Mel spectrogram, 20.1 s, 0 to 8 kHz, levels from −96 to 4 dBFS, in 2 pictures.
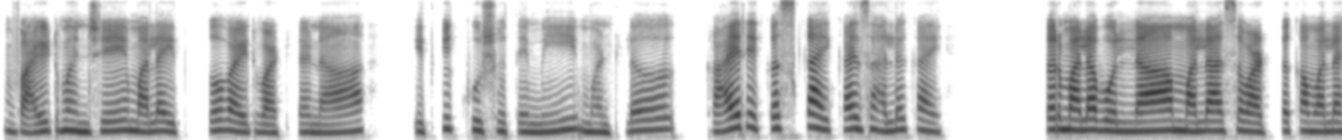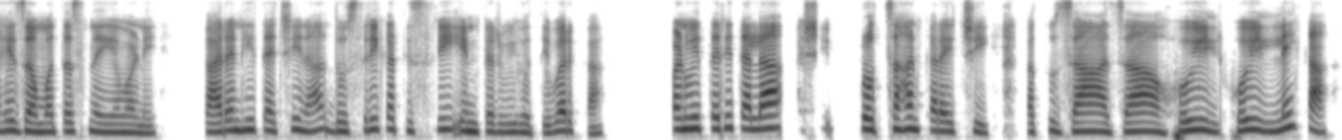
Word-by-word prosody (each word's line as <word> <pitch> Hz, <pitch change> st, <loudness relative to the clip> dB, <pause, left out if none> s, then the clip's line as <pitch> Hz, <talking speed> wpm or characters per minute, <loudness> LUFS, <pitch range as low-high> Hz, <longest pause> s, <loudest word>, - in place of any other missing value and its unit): वाईट 185 Hz, +4 st, 0 dB
म्हणजे 200 Hz, 0 st, -1 dB
मला 200 Hz, -1 st, -1 dB
इतकं 200 Hz, +3 st, -6 dB
वाईट 190 Hz, -4 st, -1 dB
वाटलं 175 Hz, +1 st, -5 dB
ना, 175 Hz, +4 st, -2 dB, 0.4 s
इतकी 200 Hz, +6 st, -6 dB
खुश 210 Hz, -3 st, -4 dB
होते 185 Hz, -1 st, -8 dB
मी, 190 Hz, +7 st, -4 dB
म्हटलं 200 Hz, +6 st, -5 dB, 0.3 s
काय 230 Hz, +8 st, +5 dB
रे, 275 Hz, -, +1 dB
कसं 255 Hz, -1 st, +6 dB
काय, 270 Hz, -5 st, +5 dB
काय 245 Hz, +1 st, +2 dB
झालं 225 Hz, -2 st, 0 dB
काय? 210 Hz, -5 st, -4 dB, 0.8 s
तर 235 Hz, -, +5 dB
मला 225 Hz, -1 st, +7 dB
बोल 215 Hz, -2 st, 0 dB
ना, 205 Hz, +2 st, +7 dB
मला 205 Hz, 0 st, +3 dB
असं 205 Hz, +1 st, +3 dB
वाटतं 190 Hz, +1 st, 0 dB
का, 200 Hz, -, 0 dB
मला 195 Hz, +1 st, 0 dB
हे 210 Hz, +2 st, -1 dB
जमतच 185 Hz, -1 st, +1 dB
नाहीये 180 Hz, -3 st, -3 dB
म्हणे. 170 Hz, -3 st, -5 dB, 0.4 s
कारण 200 Hz, +4 st, +1 dB
ही 225 Hz, +1 st, -1 dB
त्याची 215 Hz, +2 st, -4 dB
ना 205 Hz, +2 st, -4 dB
दुसरी 195 Hz, +3 st, 0 dB
का 240 Hz, +1 st, -3 dB
तिसरी 235 Hz, +4 st, 0 dB
इंटरव्ह्यु 185 Hz, -4 st, -2 dB
होती 165 Hz, -1 st, -8 dB
बरं 205 Hz, +1 st, 0 dB
का. 140 Hz, 0 st, -8 dB, 0.5 s
पण 235 Hz, 0 st, +4 dB
मी 250 Hz, 0 st, +3 dB
तरी 255 Hz, +2 st, 0 dB
त्याला 250 Hz, +1 st, +6 dB, 0.2 s
अशी -, -, -5 dB, 0.2 s
प्रोत्साहन 240 Hz, +1 st, +2 dB
करायची, 195 Hz, -3 st, -3 dB, 0.3 s
का 180 Hz, -, -6 dB
तू 205 Hz, +3 st, -10 dB
जा, 195 Hz, +2 st, +2 dB
जा, 190 Hz, +1 st, +2 dB, 0.2 s
होईल, 210 Hz, -2 st, +2 dB
होईल 210 Hz, -2 st, +1 dB
नाही 275 Hz, +4 st, +2 dB
का? -, -, +4 dB
200 Hz, 175 wpm, -25 LUFS, 185-225 Hz, 0.8 s, मला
